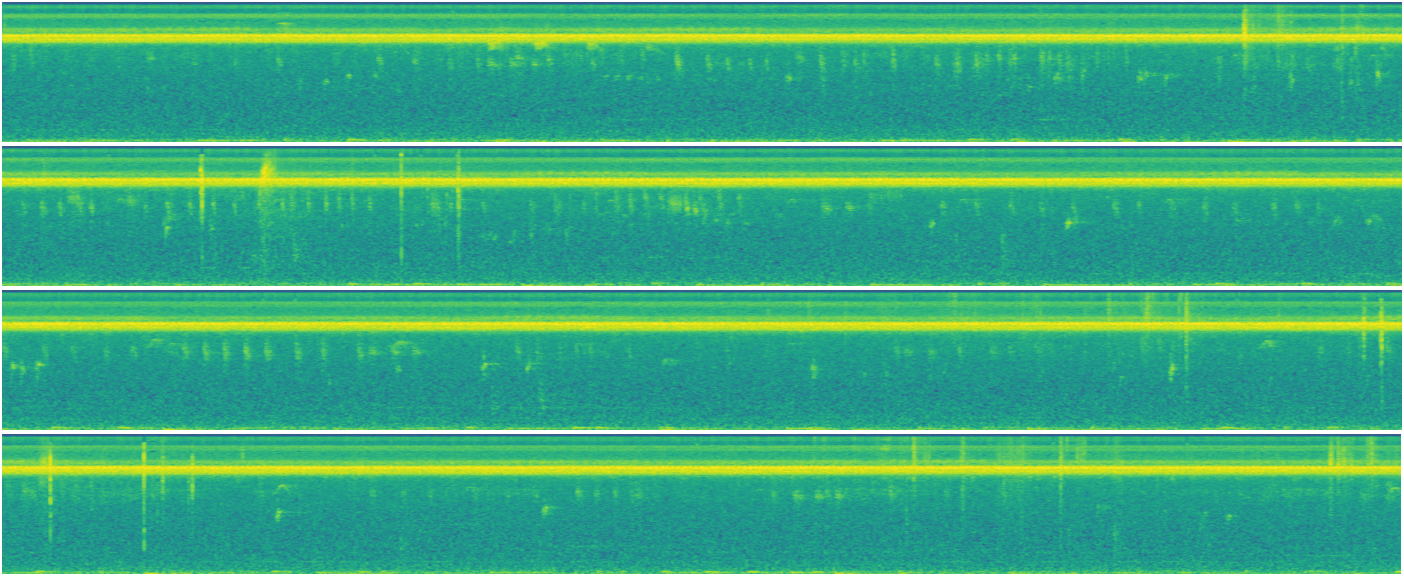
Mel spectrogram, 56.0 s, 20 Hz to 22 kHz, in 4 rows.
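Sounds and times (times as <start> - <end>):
high-pitched insect chorus: 0.0 - 55.9
small chirps or clicks: 15.6 - 19.0, 39.1 - 40.2, 41.4 - 44.9, 50.0 - 53.3.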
